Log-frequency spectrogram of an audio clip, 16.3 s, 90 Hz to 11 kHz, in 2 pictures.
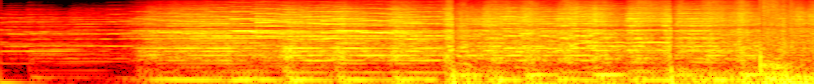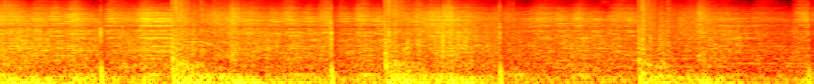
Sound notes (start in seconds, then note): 1.3 dramatic music; 7.4 fireworks exploding; 10.6 dramatic music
